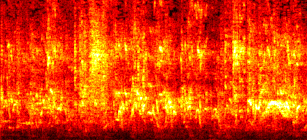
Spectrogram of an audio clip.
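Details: Pet parakeet at autumn morning feeding in natural light: short burst of raspy chatter ending in a clearer, higher whistled squeak.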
